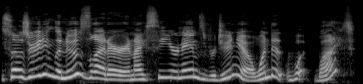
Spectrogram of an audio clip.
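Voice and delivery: high, puzzled mock cousins; confused cousins. Cousins ask about her name Virginia, high puzzled voice. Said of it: "they go".

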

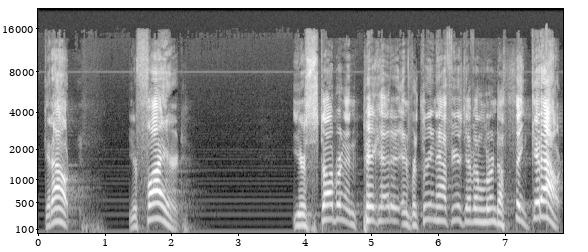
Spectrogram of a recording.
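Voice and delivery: loud, high mock firing of the disciples; pretend firing rant. Preacher pretending to fire stubborn disciples, loud angry rant. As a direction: bellow it like a fed-up boss. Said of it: "I would have said".

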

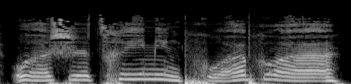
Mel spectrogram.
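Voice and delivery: high, very slow, drawn-out crone voice; ghostly crone. A narrator's reading. Ghost granny announcing herself to students, eerie drawl. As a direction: draw every word out eerily, pitched high.

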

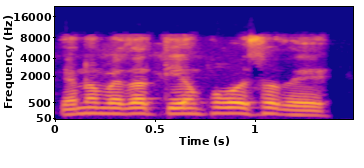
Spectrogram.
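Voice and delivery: ordinary delivery

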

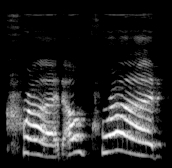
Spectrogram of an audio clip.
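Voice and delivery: high, loud yelp of pain at the hit; pained outcry. Acted. Boy hit on the nose by the ball, yelling in pain. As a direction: cry out as the ball smacks your nose.

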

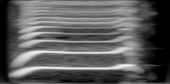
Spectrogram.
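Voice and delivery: high, very loud shocked yelp; mock shock. Interviewer hearing of no Marvel knowledge, mock-shocked yell. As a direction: explode in feigned disbelief. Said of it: "constantly be shocked at me".

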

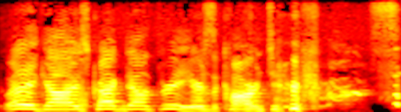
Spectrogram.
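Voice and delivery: high, loud hammed-up announcer voice through laughter; mock presenter. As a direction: ham up a cheesy game reveal host, laughing. Mocking an Xbox presenter.

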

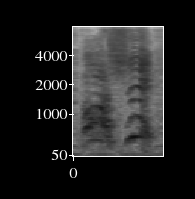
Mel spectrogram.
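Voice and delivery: very high, loud yelp; retold alarmed shout. Watching chairs fly in a brawl, alarmed shout. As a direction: yell it as chairs fly at you.

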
